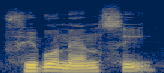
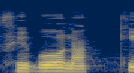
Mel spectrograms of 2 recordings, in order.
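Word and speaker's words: Fibonacci: নাকি সংখ্যা বা নাম্বার এটা উচ্চারণটা ফিবোনান্সি বা ফিবোনান্সি নাম্বার বলা হয় এখানে যেহেতু ফিবো নাক্কি বলা হয়েছে উচ্চারণ হিসেবে আমরা এটাও দেখতে পারি এখন দেখি সংখ্যাগুলো কিভাবে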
